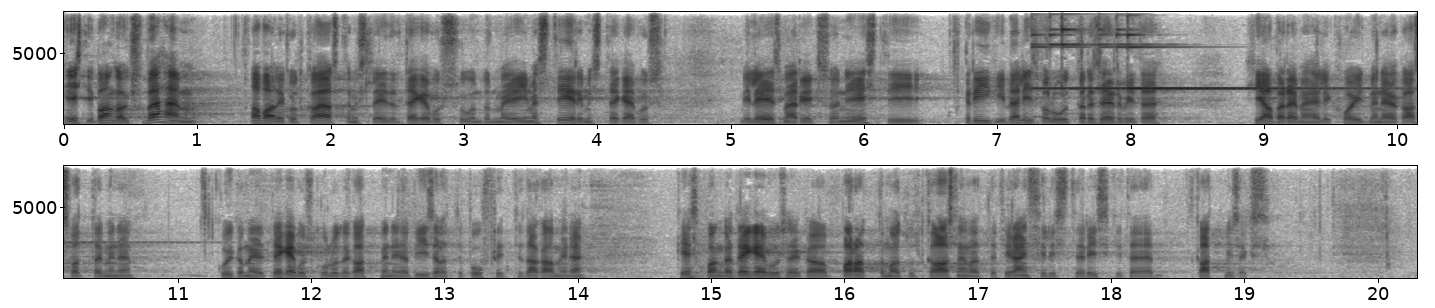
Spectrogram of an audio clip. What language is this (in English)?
Estonian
